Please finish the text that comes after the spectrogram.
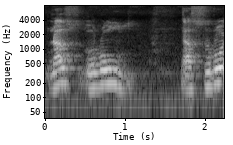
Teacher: Nasru itu rnya dibaca tafhim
